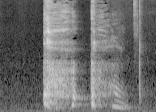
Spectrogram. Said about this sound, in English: And as you hear me cough always on this podcast, I'm believing that the universe is going to help me kick these allergies so that I get some kind of relief from the scratchy throat and the sinus stuff, because it's not fun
